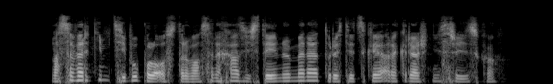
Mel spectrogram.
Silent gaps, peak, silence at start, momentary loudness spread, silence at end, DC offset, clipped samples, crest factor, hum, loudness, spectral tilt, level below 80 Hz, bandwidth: none; -4 dBFS; 0.5 s; 6 LU; 0.6 s; under 0.1%; under 0.1%; 24 dB; none; -26 LUFS; -3 dB/octave; -60 dBFS; 11 kHz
